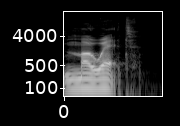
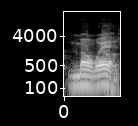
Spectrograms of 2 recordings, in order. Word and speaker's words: Moët: Surprisingly, it is pronounced with a hard T and not a silent T. So, it's Moët. – Well, the dog's barking now. Moët.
